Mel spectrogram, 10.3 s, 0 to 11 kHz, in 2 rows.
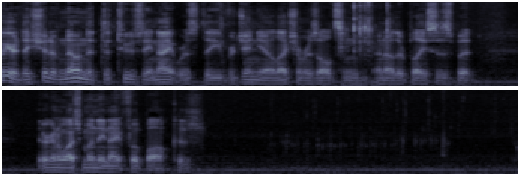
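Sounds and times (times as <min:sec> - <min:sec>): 
speech: 0:00.0 - 0:04.9, 0:05.5 - 0:07.2
steady low hum: 0:00.0 - 0:10.3
coconut water or tea pouring with faint bubbling and small splashes: 0:07.8 - 0:10.3.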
